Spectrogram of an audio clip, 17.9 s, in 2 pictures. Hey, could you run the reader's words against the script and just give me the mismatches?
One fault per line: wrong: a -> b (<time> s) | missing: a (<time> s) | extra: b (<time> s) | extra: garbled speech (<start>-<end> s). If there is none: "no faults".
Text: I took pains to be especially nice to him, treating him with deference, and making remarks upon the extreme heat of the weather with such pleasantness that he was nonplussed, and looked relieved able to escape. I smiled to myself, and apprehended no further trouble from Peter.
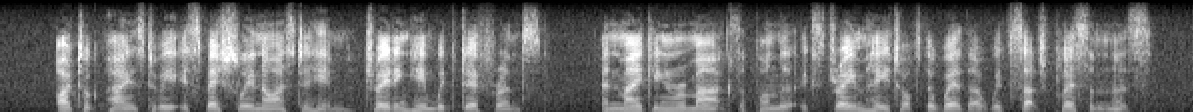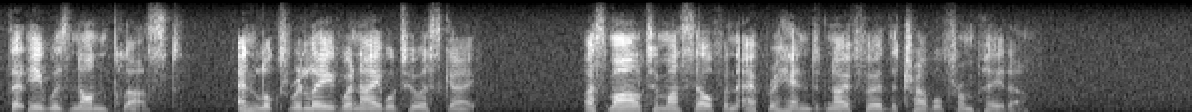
extra: when (11.5 s)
